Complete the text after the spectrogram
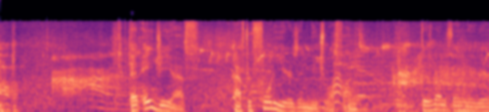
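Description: An elderly man speaks in a rough voice, close by.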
